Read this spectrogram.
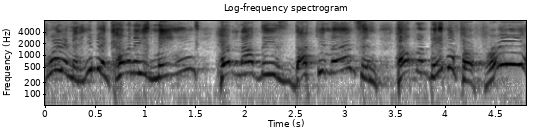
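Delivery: high, fast astonished question; astonished boss. Retold or imitated. The director learns he helped for free, astonished. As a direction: rush it out in disbelief.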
